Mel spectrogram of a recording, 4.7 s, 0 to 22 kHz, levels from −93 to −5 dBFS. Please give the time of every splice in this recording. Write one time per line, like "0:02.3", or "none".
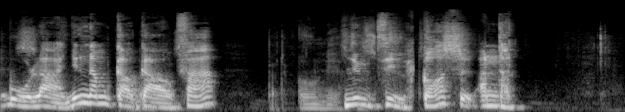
0:01.3
0:03.1
0:03.7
